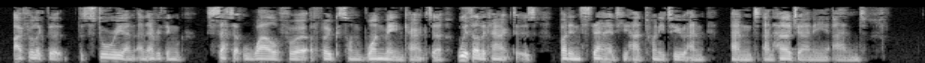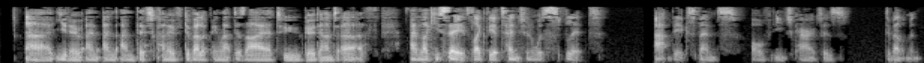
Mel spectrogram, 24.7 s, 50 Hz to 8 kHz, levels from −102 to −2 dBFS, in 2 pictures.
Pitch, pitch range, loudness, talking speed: 85 Hz, 80-95 Hz, -23 LUFS, 165 wpm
